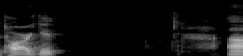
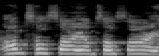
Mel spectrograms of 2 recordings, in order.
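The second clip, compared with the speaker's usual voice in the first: high, louder imitation of a gushing apology; apologetic neighbour; 11 semitones higher, 4 dB louder than usual. Dog owner to scared neighbour, imitated high apology. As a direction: mimic her apologizing in a raised pitch.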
